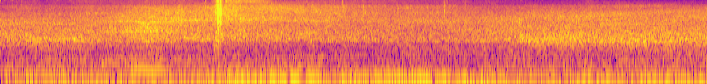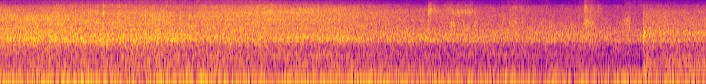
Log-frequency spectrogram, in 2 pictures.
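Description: Steady rumble of road traffic from a nearby road, swelling a little partway through, with a single sharp click about three seconds in.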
